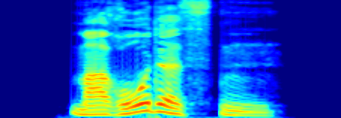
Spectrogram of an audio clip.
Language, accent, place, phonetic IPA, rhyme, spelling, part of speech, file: German, Germany, Berlin, [maˈʁoːdəstn̩], -oːdəstn̩, marodesten, adjective, De-marodesten.ogg
- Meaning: 1. superlative degree of marode 2. inflection of marode: strong genitive masculine/neuter singular superlative degree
